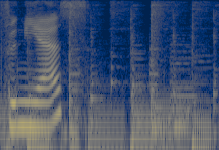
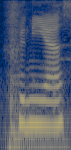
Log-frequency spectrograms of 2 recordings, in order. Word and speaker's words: Phineas: How do you say that? Something in Ferb? Phineas? Phineas and Ferb?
